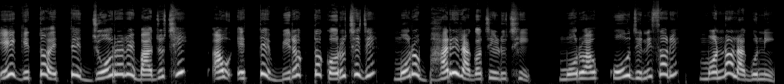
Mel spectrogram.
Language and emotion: Odia, angry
